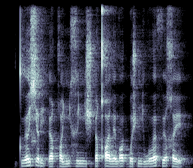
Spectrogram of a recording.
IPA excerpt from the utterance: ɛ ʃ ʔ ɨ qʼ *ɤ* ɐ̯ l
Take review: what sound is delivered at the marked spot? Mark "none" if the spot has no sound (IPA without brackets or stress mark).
ɔ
